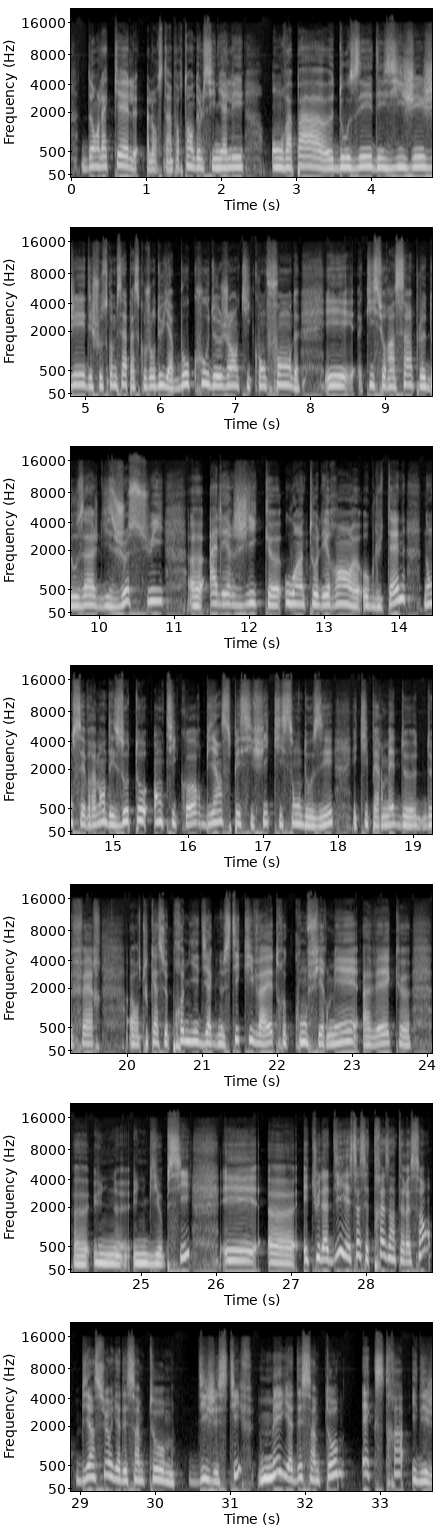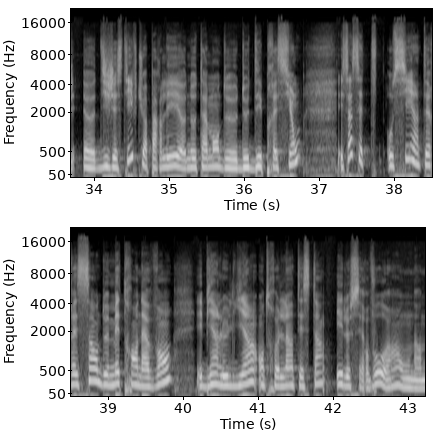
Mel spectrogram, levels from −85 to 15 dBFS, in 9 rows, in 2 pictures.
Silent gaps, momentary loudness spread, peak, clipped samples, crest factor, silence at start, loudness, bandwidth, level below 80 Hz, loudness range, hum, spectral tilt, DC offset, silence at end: none; 6 LU; 0 dBFS; under 0.1%; 14 dB; 0 s; -14 LUFS; 17 kHz; -46 dBFS; 2 LU; none; -4.5 dB/octave; 1%; 0 s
